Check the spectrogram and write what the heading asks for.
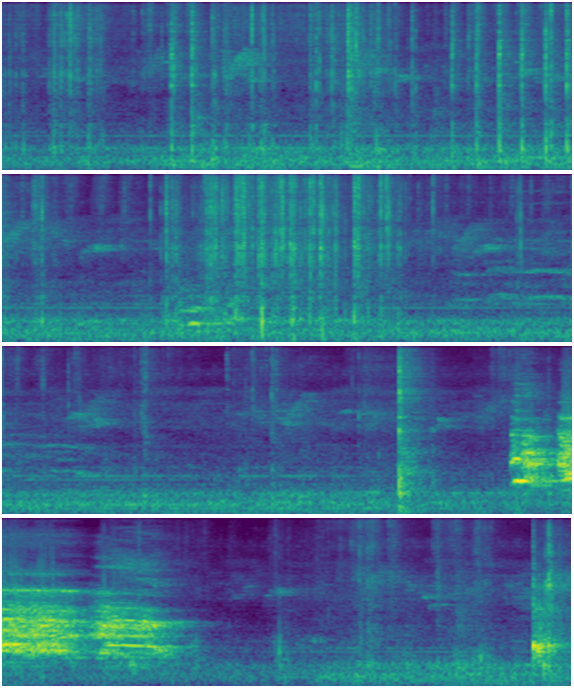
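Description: Crinkling and light clicking of a plastic sachet as Nutrijell jelly powder is shaken into an aluminium saucepan. About twelve seconds in, a rooster crows loudly for about a second and a half.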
